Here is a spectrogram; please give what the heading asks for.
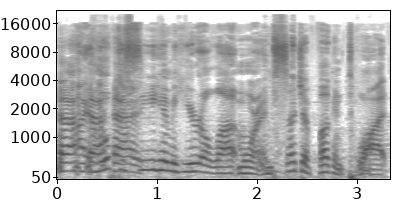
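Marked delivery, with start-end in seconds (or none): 0.0-2.0 imitating his own stiff guest intro; hammy radio host intro, higher; cheesy host voice. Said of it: "I said".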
